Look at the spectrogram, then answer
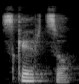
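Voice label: "scherzo", pronunciation, Italian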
